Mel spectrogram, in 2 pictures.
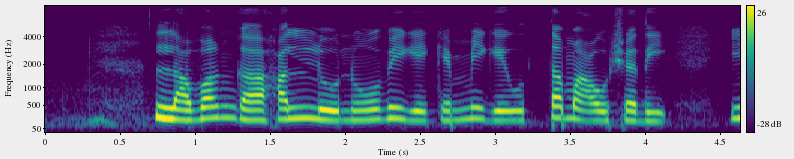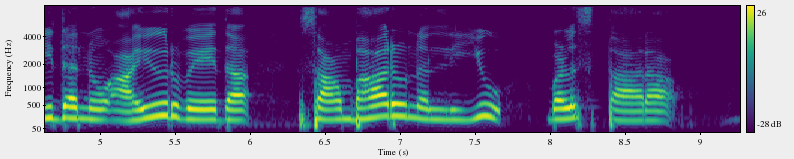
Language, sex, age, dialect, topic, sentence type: Kannada, female, 25-30, Central, agriculture, statement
